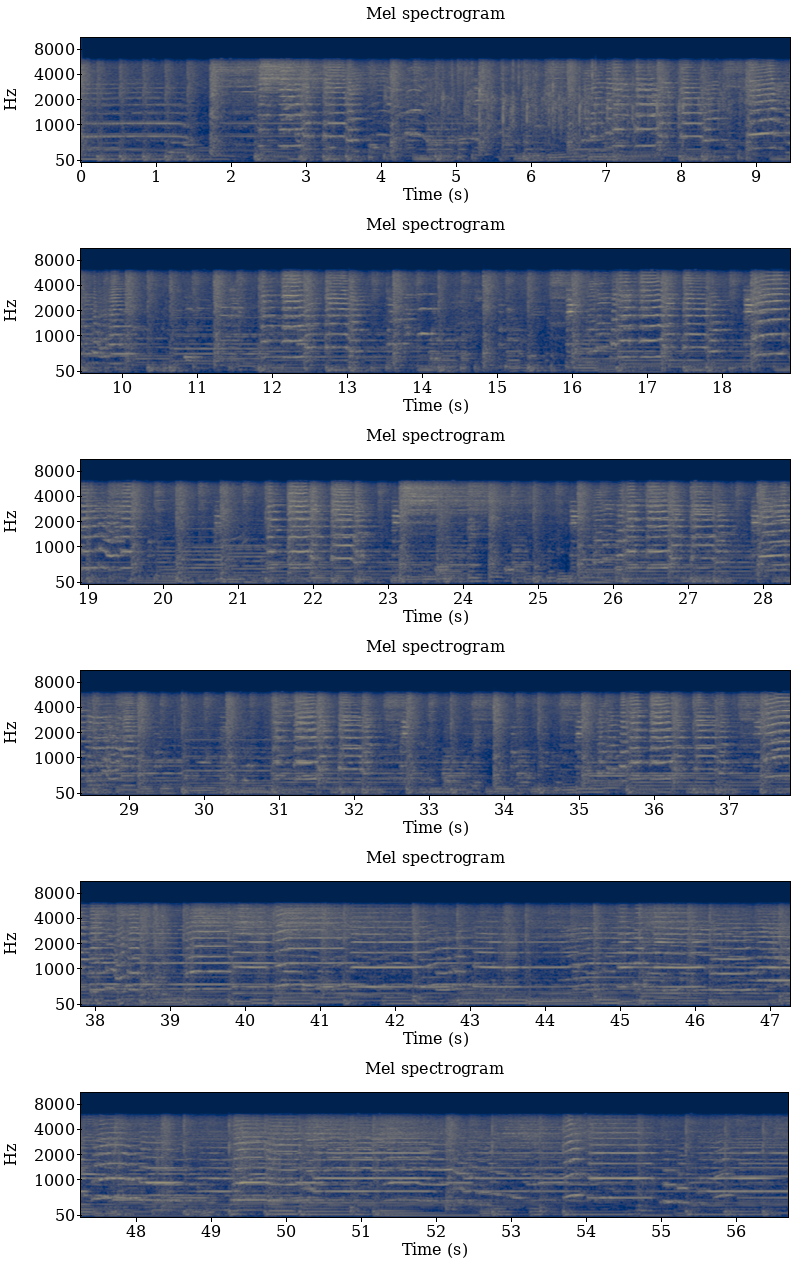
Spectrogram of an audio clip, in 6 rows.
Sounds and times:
Jazz: 0.0 - 56.6.

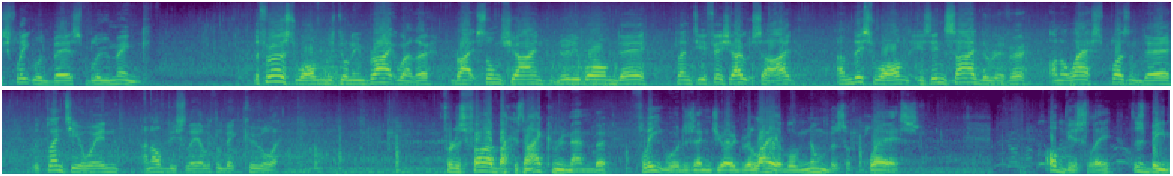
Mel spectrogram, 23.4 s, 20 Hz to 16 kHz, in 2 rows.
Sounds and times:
Sailboat, sailing ship: 0.0 - 23.3.

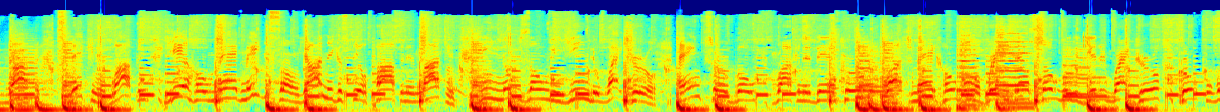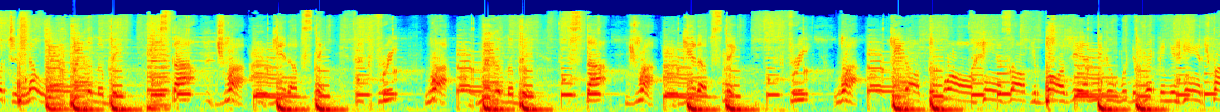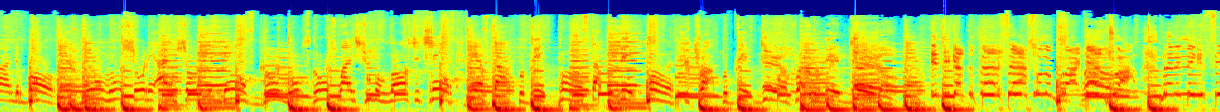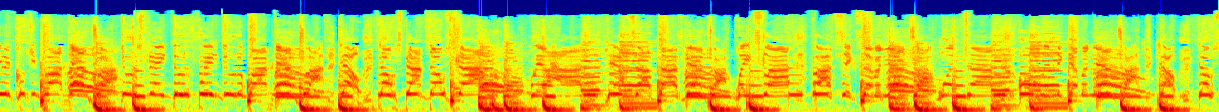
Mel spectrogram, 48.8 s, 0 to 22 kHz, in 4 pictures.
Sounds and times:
Hip hop music: 0.0 - 48.7
Pop music: 0.0 - 48.7.

